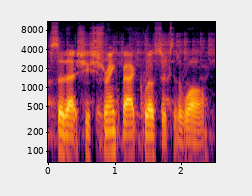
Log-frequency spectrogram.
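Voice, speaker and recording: Over music in the background, a man speaks at a very deep, low pitch and a fairly slow pace. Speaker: amateur reader. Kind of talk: audiobook reading. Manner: halting, stumbling.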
